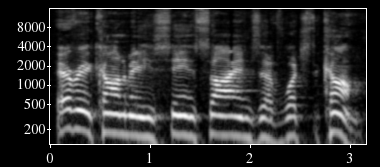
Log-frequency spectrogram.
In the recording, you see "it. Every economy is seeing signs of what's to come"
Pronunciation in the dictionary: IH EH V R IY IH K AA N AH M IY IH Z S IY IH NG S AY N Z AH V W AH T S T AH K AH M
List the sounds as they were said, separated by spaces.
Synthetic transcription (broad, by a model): EH V R IY IH K AA N AH M IY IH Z S IY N S AY N Z AH V W AH T S T AH K AH M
